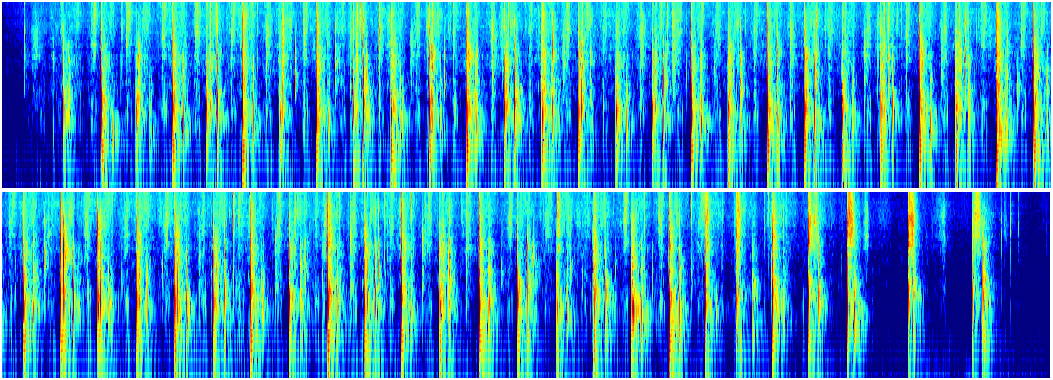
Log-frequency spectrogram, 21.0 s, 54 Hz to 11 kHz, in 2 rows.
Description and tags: lino 16c trekkingshoes run
Running on linoleum: trekking shoes. Recorded with a ZOOM H2 in a basement of a house, normalized with Audacity.
footstep, footsteps, run, running, step, steps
